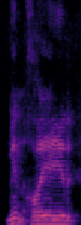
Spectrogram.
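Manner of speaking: "min khair" with a short crisp n; "min khair", no hum on the n; clear idhar reading. Shown as a demonstration. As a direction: cut "min" cleanly before "khair". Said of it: "harus jelas".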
